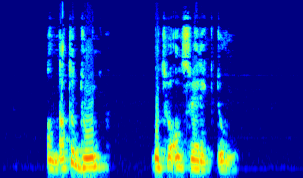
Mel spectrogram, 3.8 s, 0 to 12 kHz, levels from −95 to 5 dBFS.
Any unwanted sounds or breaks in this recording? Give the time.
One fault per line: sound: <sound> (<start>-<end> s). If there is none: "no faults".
no faults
